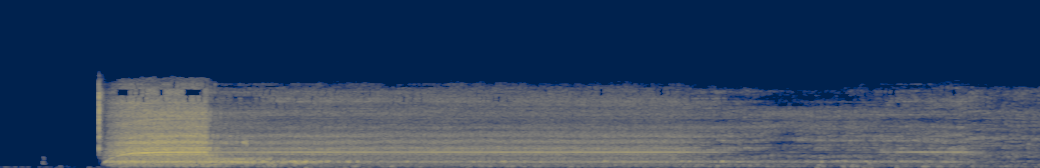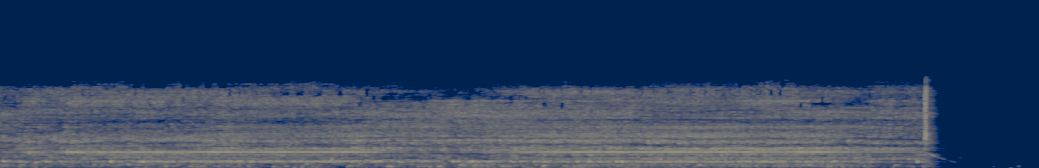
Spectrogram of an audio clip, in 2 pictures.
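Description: A heat tool blows with a steady whirring hum, then switches off.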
